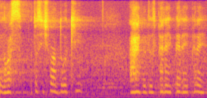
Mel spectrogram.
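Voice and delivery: soft, pained moaning voice of a hypochondriac; lightly mimicked suffering; mock complaining parent. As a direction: whine it quietly like someone always hurting. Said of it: "a mãe ou o pai são assim".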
